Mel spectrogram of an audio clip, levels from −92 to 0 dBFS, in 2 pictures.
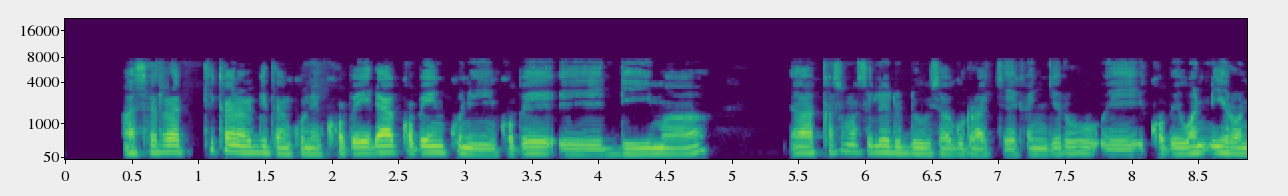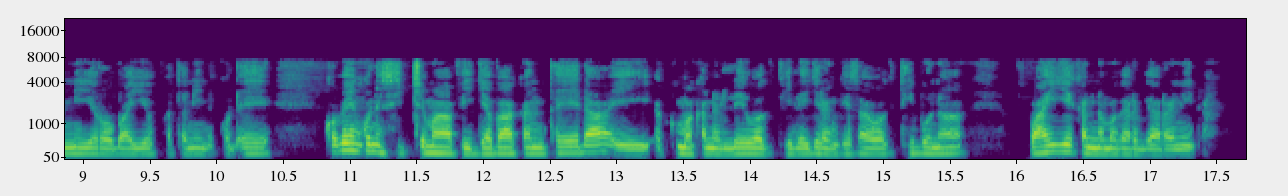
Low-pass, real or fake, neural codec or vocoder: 7.2 kHz; real; none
